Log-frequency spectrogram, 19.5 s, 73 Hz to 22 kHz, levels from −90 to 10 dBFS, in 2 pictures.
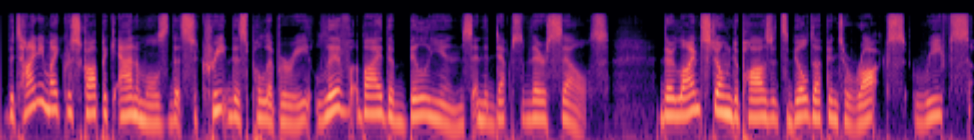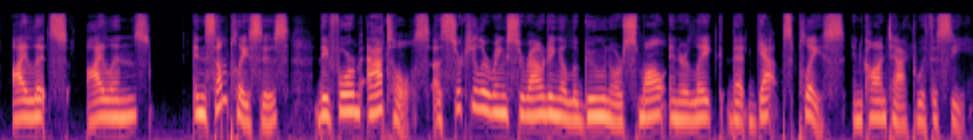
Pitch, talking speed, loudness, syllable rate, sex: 190 Hz, 160 wpm, -19 LUFS, 4.7 syllables/s, female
